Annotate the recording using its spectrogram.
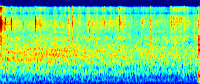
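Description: Steady rushing noise on the microphone of a handheld camera as it is carried along at walking pace.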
